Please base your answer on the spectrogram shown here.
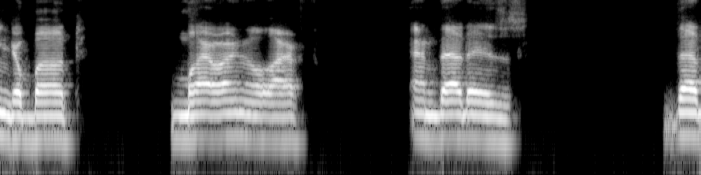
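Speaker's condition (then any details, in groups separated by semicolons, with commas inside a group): Friedreich's ataxia; does voice exercises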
